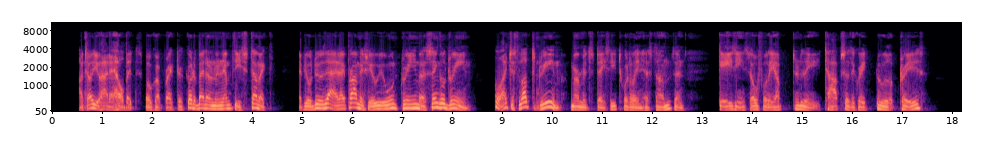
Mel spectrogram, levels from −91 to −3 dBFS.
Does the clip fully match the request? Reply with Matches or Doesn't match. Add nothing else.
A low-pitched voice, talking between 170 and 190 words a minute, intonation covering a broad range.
Matches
